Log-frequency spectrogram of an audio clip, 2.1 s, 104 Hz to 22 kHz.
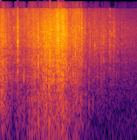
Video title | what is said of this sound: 2015.E2 - trellises, cabbages, collards - My Plot Of Plenty | I'll shake it and you'll hear the seeds. Kind of like a rain-making musical instrument.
